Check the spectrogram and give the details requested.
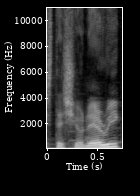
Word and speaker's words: stationery: Y la gracia está en que stationary, es decir, estacionario, se pronuncia igual que stationery con E, que es el material de papelería en general.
